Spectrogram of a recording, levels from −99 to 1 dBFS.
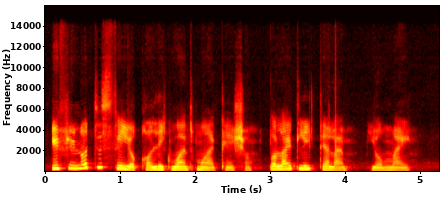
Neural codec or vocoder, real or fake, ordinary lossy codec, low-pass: codec, 44.1 kHz, 7.8 kbps, DAC; fake; none; 14.4 kHz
